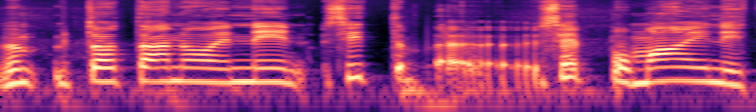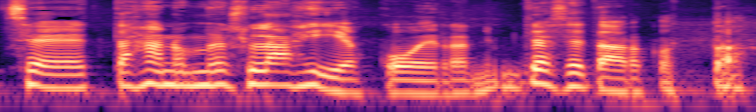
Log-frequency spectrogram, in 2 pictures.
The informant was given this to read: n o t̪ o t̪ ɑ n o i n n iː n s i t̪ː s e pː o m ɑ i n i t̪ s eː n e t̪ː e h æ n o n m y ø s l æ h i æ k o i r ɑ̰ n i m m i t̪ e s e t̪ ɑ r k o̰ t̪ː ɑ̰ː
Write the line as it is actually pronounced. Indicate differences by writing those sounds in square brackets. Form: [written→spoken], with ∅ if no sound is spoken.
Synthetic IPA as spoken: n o t̪ o t̪ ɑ n o i n n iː n s i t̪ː s e pː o m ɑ i n i t̪ s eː [n→∅] e t̪ː [e→æ] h æ n o [n→m] m y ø s l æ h i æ k o i r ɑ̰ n i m m i t̪ [e→æ] s e t̪ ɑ r k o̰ t̪ː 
